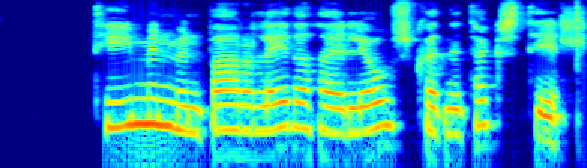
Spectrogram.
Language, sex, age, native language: Icelandic, female, 20-29, Icelandic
